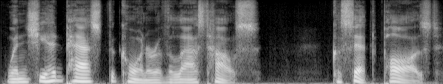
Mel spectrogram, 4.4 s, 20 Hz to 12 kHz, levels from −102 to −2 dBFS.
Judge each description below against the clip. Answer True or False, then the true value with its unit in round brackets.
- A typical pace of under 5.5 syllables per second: True (5.0 syllables/s)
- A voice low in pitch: True (115 Hz)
